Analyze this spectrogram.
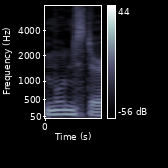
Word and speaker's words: Munster: That's pronounced Moonster.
